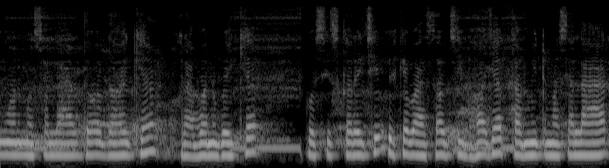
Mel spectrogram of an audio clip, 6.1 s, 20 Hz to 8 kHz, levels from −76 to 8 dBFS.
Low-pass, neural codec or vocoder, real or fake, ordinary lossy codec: 7.2 kHz; codec, 16 kHz, 16 kbps, FreqCodec, smaller model; fake; none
